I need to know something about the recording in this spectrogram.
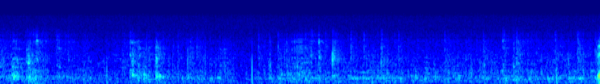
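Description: Faint, scattered light taps and clicks, with papers being handled at a desk.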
